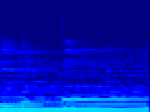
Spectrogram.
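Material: Nothing is struck.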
